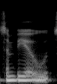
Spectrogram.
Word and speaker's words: symbiote: Symbionts, with an N, the technical term is not symbiotes, symbionts are two organisms living in symbiosis.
